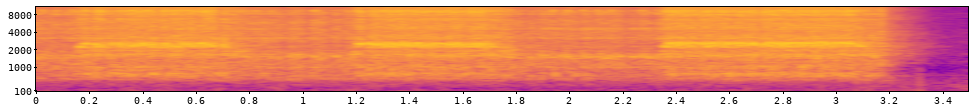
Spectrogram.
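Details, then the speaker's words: Eumig 128 XL cine camera in for maintenance, drive running at 36 fps before disassembly, producing a squeak that is only slight at 18 fps. Three short runs of whirring, each carrying a steady high-pitched squeal; drive squeak from lack of lubrication. "в 36 кадров в секунду, появляется скрип, или, скорее , звук, похожий на этот."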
